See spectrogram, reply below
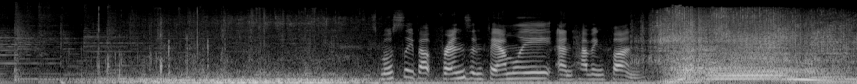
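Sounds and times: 
race car engine revving on a track: 1.1s - 3.8s, 6.3s - 8.5s
speech: 3.9s - 7.4s.

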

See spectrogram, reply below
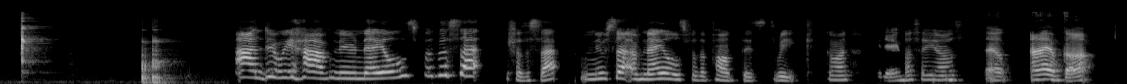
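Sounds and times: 
glasses clinking together in a toast: 0.2s - 0.7s, 1.4s - 1.8s
speech: 2.5s - 11.0s.

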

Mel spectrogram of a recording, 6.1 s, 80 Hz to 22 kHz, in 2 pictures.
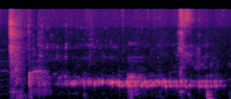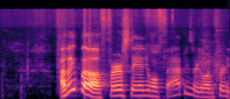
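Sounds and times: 
beer pouring into a glass: 0.4s - 3.1s
speech: 3.9s - 6.1s.

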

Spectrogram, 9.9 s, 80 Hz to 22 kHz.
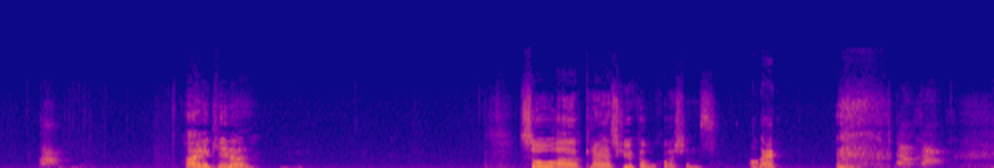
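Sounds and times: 
dog barking at the door: 0.4s - 0.9s, 8.9s - 9.6s
speech: 1.8s - 2.6s, 5.2s - 8.5s.

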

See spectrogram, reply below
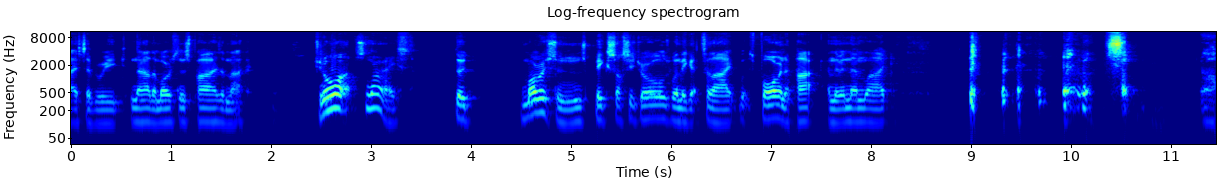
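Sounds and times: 
speech: 0.0s - 1.9s, 2.5s - 8.4s, 10.4s - 10.7s
smoker's sharp dry hacking cough: 9.0s - 11.4s.

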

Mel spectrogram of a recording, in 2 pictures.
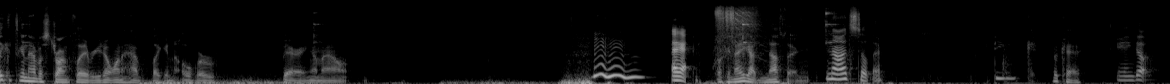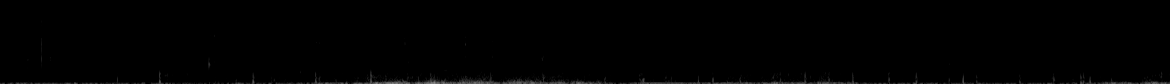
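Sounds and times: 
speech: 0.0s - 3.6s, 5.6s - 8.9s, 10.0s - 11.6s
wet chewing and crunching of food: 11.0s - 23.3s.

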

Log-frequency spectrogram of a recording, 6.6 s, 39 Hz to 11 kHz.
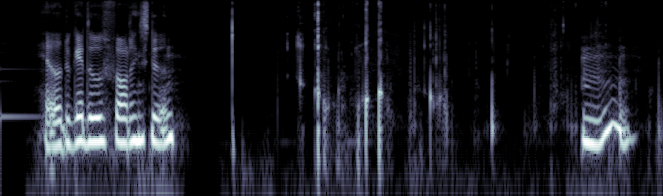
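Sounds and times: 
speech: 0.4s - 1.9s
person biting and chewing chocolate with crisp crunching: 2.8s - 6.6s.

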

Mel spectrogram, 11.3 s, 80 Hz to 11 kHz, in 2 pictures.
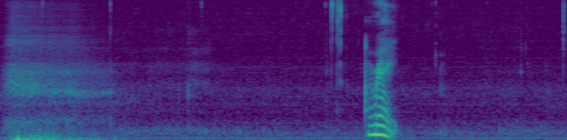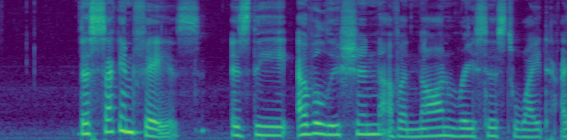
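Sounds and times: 
deep breath in and out: 0.0s - 2.2s
speech: 3.7s - 4.0s, 6.5s - 11.3s.

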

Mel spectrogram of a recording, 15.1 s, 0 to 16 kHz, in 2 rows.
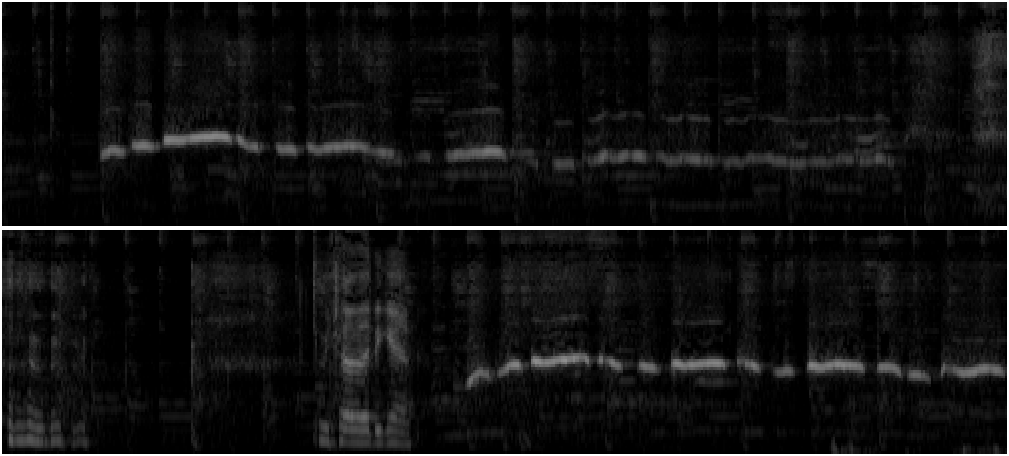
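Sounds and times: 
person whistling a tune: 0.6s - 6.8s, 10.9s - 15.0s
laughter: 7.3s - 8.2s
speech: 7.6s - 8.4s, 9.9s - 10.8s.

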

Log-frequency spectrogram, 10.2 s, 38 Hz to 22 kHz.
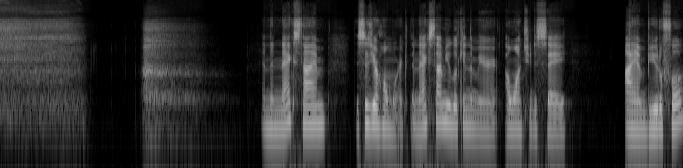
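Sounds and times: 
deep breath: 0.0s - 1.4s, 2.1s - 3.7s, 4.9s - 5.3s
speech: 4.0s - 8.6s, 9.4s - 10.2s.

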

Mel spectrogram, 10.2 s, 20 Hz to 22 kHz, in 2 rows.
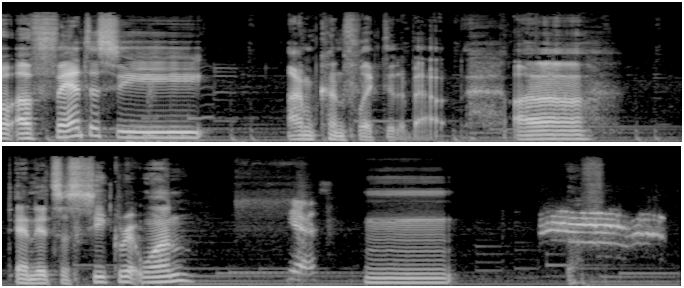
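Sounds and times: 
speech: 0.0s - 1.6s, 2.2s - 4.6s, 5.2s - 6.6s, 7.3s - 8.6s
cat meowing: 9.2s - 10.1s.

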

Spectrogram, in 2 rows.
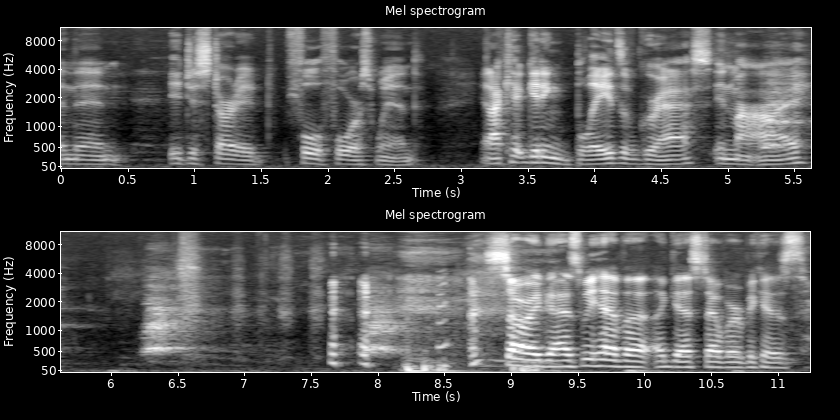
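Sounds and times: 
speech: 0.0s - 5.7s, 7.6s - 8.0s, 8.8s - 11.2s
dog barking: 5.2s - 6.7s, 7.9s - 8.4s
dog yipping and whimpering: 5.3s - 5.6s
laughter: 6.5s - 9.5s.

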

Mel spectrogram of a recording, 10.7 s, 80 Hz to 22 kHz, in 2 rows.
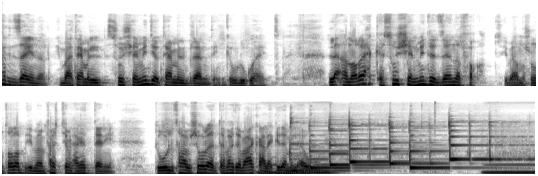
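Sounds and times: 
speech: 0.0s - 8.9s
phone ringtone with bright rhythmic electronic melody: 8.0s - 10.6s.

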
